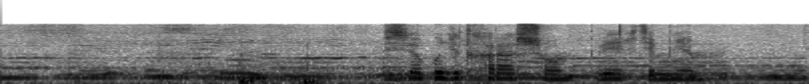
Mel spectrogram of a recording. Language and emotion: Russian, neutral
